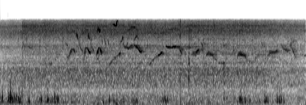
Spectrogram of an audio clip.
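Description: A busy chorus of birds in an area of relatively normal radiation near Fukushima, with many short chirps and whistling calls overlapping throughout, set against a steady hiss and some low soft thumps, with no voices.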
